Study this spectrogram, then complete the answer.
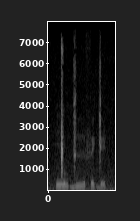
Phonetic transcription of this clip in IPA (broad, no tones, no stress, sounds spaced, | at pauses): ŋ͡ǁ u ɡ ɨː θ e ɡ e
